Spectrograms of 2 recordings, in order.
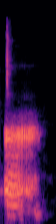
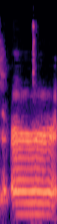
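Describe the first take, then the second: First: The vowel is clipped short. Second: The vowel is held long. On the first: "it goes from long to short" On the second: "it goes from long to short"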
